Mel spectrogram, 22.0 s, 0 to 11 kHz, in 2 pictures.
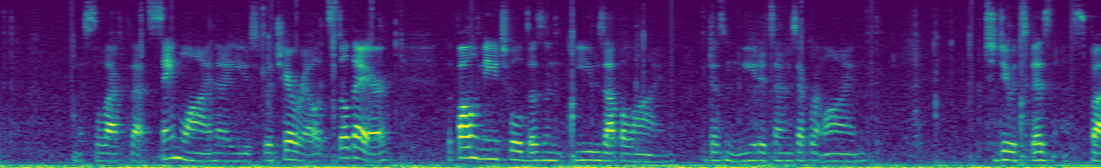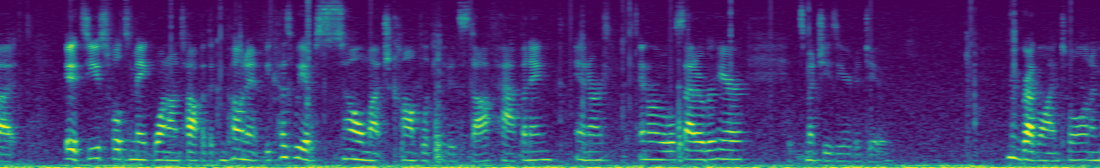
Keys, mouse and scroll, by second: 1.1 shift+click, 1.7 middle click, 2.1-2.6 scroll down 1, 2.9 shift+middle click, 3.5 middle click, 4.6 shift+click, 5.4 shift+click, 5.9 middle click, 7.0 shift+click, 7.4 shift+middle click, 8.6 shift+click, 9.8 shift+middle click, 11.2 click, 12.6-13.4 scroll down 1, 14.2 middle click, 15.7 shift+middle click, 21.4-21.8 scroll up 1.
